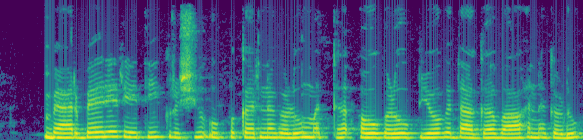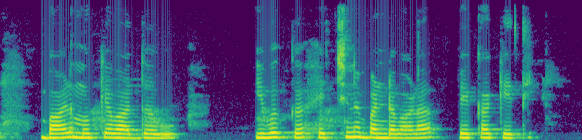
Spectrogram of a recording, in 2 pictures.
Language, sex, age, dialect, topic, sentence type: Kannada, female, 25-30, Dharwad Kannada, agriculture, statement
